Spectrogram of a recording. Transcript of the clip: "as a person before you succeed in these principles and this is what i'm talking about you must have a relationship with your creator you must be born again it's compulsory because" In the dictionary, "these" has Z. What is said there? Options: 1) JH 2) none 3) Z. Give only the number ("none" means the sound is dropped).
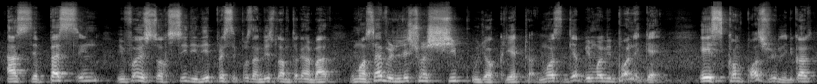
2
